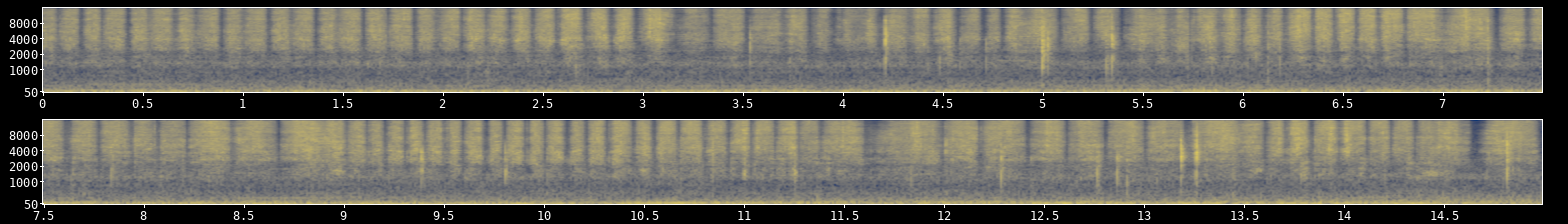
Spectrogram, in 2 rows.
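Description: A brown leather Red Wing Pecos 9801 cowboy boot is held in the hand while fine sandpaper under the fingers is rubbed rapidly over the toe. The result is a steady, continuous sanding scratch: a bright, fine rasp over a heavy low rumble, holding an even level for the whole clip.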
